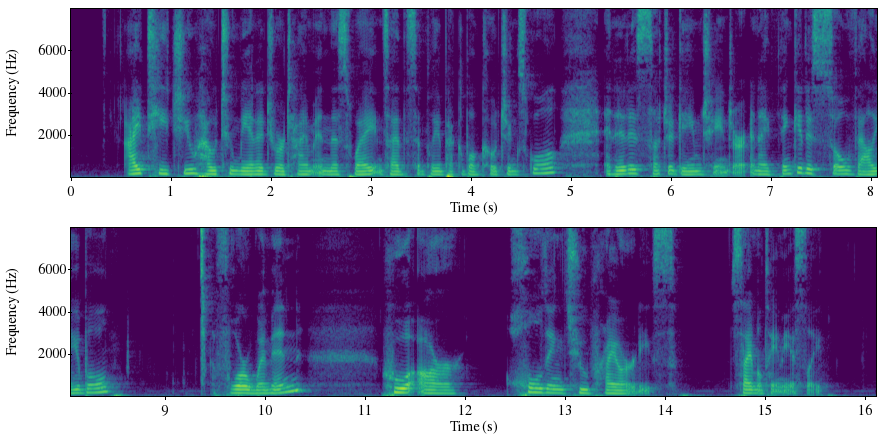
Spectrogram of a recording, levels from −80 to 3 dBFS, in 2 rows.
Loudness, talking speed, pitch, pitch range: -21 LUFS, 145 wpm, 160 Hz, 150-185 Hz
